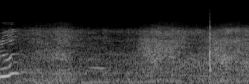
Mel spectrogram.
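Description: Steady road and engine noise inside the cabin of a moving Ford Mustang, an even rushing hiss.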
